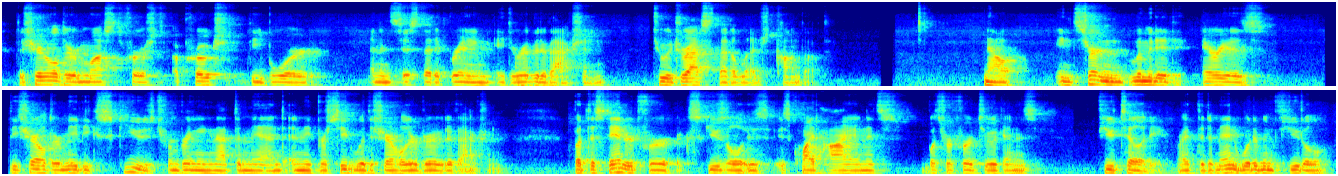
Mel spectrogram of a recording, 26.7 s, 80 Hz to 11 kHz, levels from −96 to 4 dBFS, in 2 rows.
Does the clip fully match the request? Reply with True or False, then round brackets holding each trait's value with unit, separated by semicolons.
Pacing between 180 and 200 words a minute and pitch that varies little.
False (150 wpm; 1.9 semitones)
